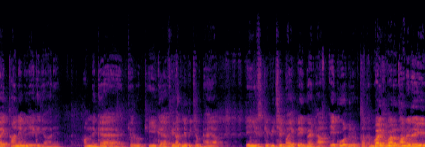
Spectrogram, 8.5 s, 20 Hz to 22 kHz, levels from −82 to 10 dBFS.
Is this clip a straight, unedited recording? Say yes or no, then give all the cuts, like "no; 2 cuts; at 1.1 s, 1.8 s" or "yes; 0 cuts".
no; 1 cut; at 3.5 s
